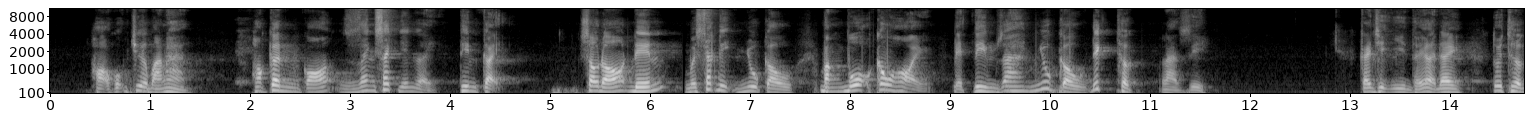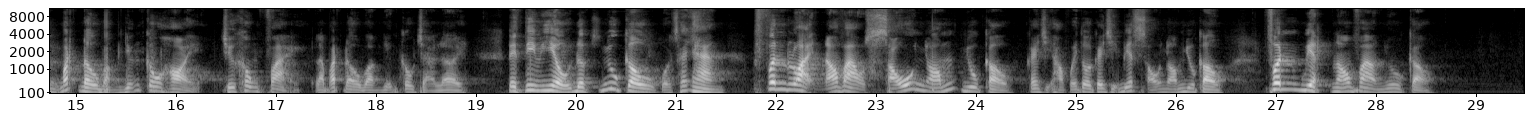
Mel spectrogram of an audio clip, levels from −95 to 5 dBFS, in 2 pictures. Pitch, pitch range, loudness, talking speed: 155 Hz, 130-180 Hz, -23 LUFS, 200 wpm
